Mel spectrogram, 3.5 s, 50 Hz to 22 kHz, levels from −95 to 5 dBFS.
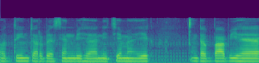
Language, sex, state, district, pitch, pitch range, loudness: Hindi, male, Jharkhand, Deoghar, 145 Hz, 140-145 Hz, -20 LUFS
